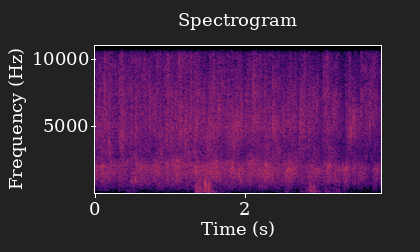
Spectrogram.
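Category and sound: crowd, audience applauding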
